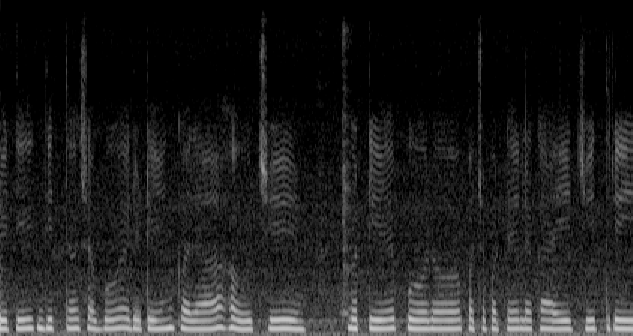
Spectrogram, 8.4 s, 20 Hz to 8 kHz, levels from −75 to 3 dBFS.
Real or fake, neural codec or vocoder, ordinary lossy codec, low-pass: real; none; none; none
